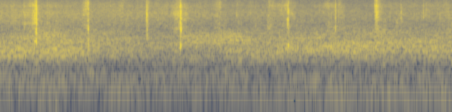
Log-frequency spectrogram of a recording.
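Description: A man chews food with crunching bites close by.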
